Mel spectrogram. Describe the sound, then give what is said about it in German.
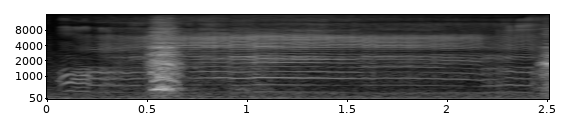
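A person cries in a high, drawn-out wailing sob, with a sharp sobbing breath near the start and another at the very end, heard alone and fairly faint. “Hören Sie auf zu heulen.”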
